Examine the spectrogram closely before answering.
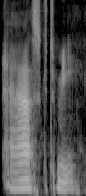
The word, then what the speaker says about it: asked: She asked me. Es más como, no pronunciamos tanto la K, ¿verdad?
